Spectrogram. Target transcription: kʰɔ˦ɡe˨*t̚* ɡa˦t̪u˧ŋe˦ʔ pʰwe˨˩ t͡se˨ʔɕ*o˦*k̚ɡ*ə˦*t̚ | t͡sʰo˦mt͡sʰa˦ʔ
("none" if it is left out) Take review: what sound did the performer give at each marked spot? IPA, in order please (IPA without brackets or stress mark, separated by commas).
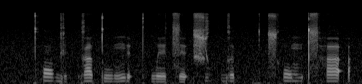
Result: k̚, o˦, ə˦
